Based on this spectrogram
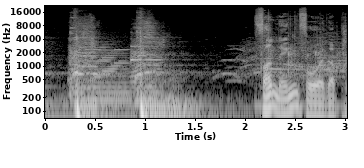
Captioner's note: applause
